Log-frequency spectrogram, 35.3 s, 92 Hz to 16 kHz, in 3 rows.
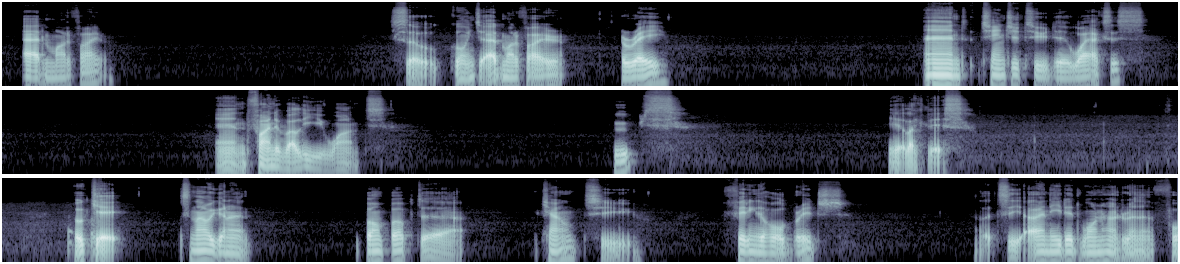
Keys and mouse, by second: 1.1 s, 20.9-22.7 middle drag, 23.8 KP_3, 34.4-34.7 middle drag.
